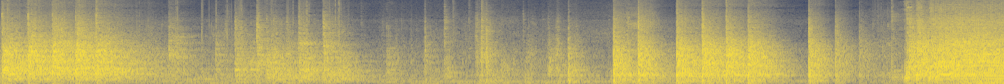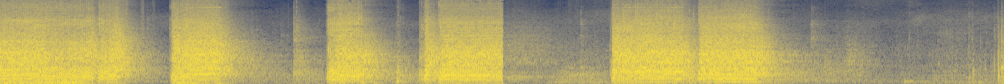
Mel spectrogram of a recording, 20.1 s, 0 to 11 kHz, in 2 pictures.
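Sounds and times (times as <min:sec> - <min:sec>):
pneumatic drill whining: 0:09.1 - 0:11.2.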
